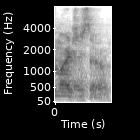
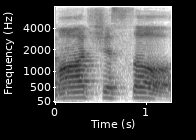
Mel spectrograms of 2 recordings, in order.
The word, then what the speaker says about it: Marchessault: You gotta do the French accent. Yeah, Marchessault. Oh, it's like Jonathan Marchessault.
